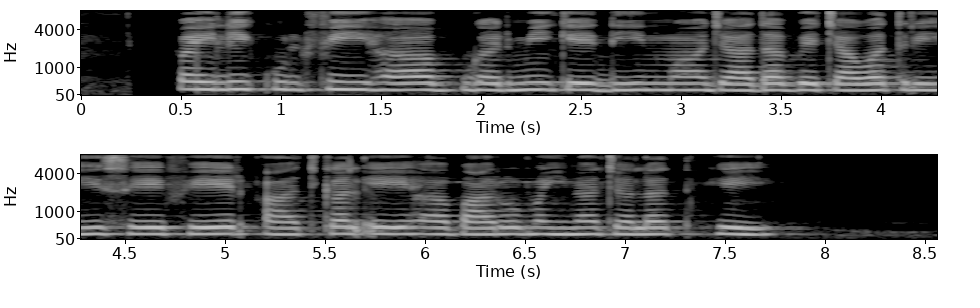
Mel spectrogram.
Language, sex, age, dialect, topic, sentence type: Chhattisgarhi, female, 25-30, Western/Budati/Khatahi, agriculture, statement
